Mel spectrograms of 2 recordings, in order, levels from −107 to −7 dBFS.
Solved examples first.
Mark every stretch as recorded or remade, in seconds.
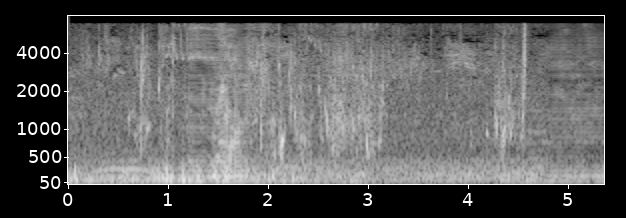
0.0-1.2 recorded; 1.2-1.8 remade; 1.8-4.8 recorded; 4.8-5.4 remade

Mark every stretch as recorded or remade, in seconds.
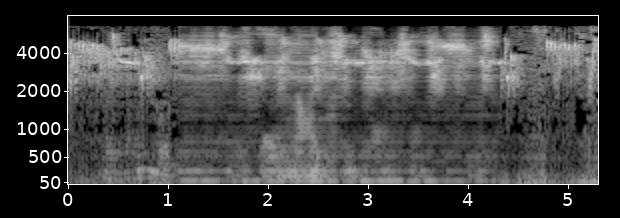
0.0-1.1 recorded; 1.1-4.3 remade; 4.3-5.3 recorded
